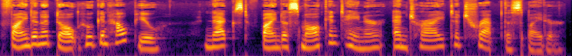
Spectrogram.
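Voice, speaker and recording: A woman narrates an educational children's book in a fairly low voice. Her read-aloud phrasing is simple and clear, and the sound is very dry, with no room around it. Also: animated, normal speed, darkish tone, dry recording.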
